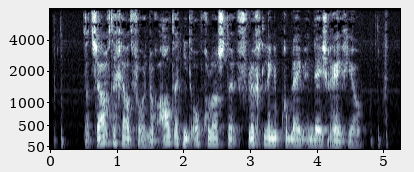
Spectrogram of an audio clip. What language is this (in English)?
Dutch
